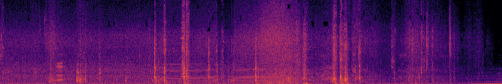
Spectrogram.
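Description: Car interior sounds: a run of irregular clicks and knocks over a low, steady engine hum, with a brief rushing hiss about three seconds in.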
